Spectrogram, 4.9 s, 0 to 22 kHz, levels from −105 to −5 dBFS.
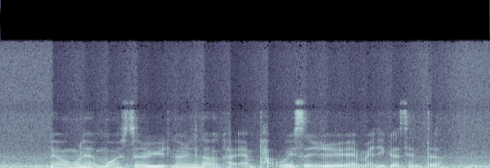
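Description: From start to finish, low bit depth with dither leaves a steady, even hiss roughly 25 dB below the speech, without distortion. That noise level fits an 8-bit signal dithered before rounding. Gain pumping also runs throughout: the gain swings by around 15 dB, squashing levels, likely from excessive input gain pulled back by a fast limiter.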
